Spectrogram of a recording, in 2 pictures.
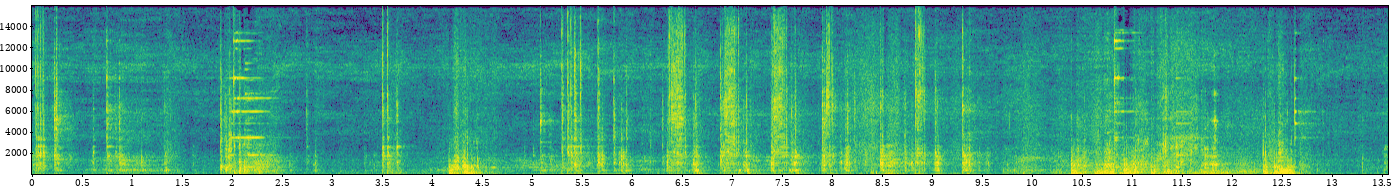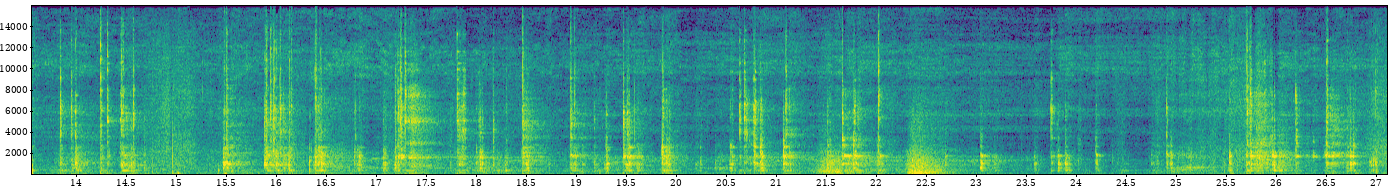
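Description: Two open-end wrenches clinking and scraping against a steel nut and bracket as the pivot bolt on a Camso UTV 4S1 front track's angle-of-attack adjuster is tightened, in a run of irregular metallic clicks.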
